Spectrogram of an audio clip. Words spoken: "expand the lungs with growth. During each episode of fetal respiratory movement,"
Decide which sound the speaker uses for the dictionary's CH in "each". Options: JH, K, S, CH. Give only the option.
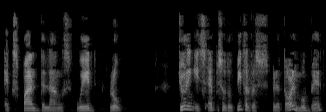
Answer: S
